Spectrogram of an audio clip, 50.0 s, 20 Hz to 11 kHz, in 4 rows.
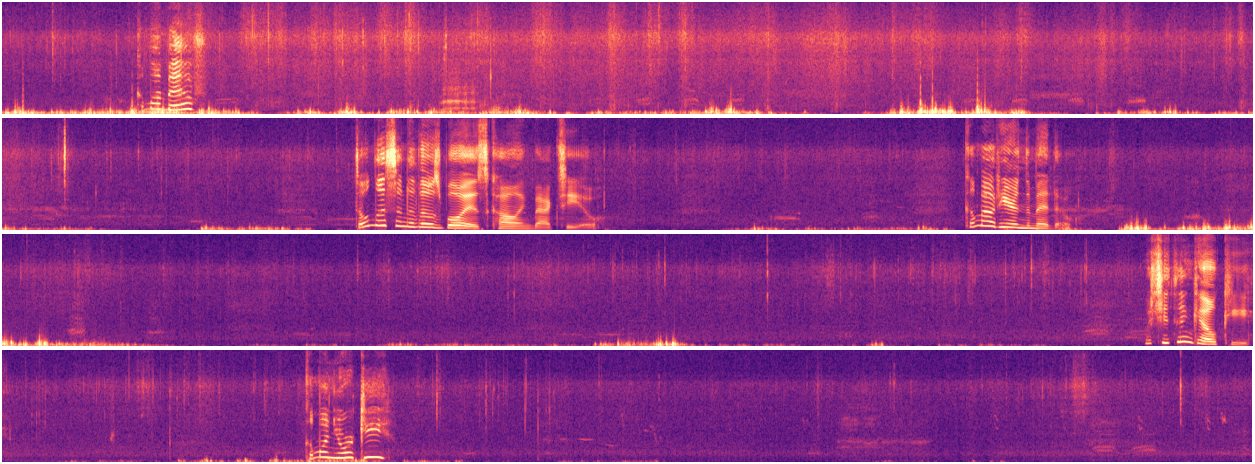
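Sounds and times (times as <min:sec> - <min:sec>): footsteps on dry ground: 0:02.0 - 0:12.7
sheep bleating: 0:04.3 - 0:05.0.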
